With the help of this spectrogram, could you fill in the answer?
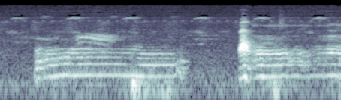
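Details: Mother cat nursing her kittens, getting angry while they feed: a long harmonic-rich low wail held about two seconds, then a short sharp hiss-like burst with a rising cry.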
